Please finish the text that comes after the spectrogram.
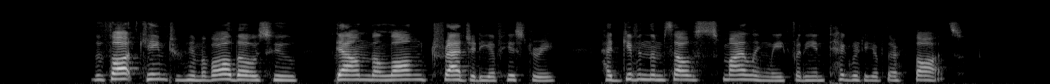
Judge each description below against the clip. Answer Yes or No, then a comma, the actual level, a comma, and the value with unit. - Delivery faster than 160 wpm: No, average, 145 wpm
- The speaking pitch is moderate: No, high, 210 Hz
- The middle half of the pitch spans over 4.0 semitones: No, narrow, 2.4 semitones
